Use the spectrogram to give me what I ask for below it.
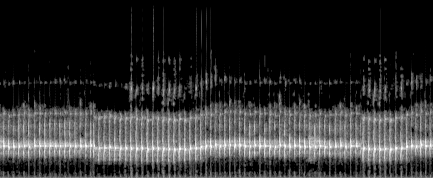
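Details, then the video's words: Baby lovebird from a master recording made for training: rapid, steady stream of high chirps, about three per second, in a dense continuous buzzing run with brief dips near two and seven seconds; no other sounds. "Masteran lovebird baby"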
